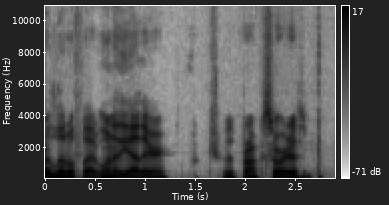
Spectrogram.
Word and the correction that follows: Brontosaurus: I can't pronounce it. – Bronto. – Brontosaurus, thank you.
